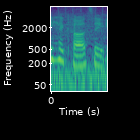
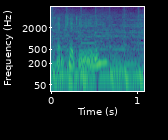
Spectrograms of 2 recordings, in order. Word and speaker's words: Hecate: They say Hecate in-game, so that's how I pronounce it, but I know it's Hecate.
